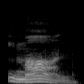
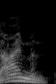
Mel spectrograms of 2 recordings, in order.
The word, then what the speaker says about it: Iman: And you know how she, you know, I believe her name is pronounced Iman, but my mother with her kind of Boston accent says Iman.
